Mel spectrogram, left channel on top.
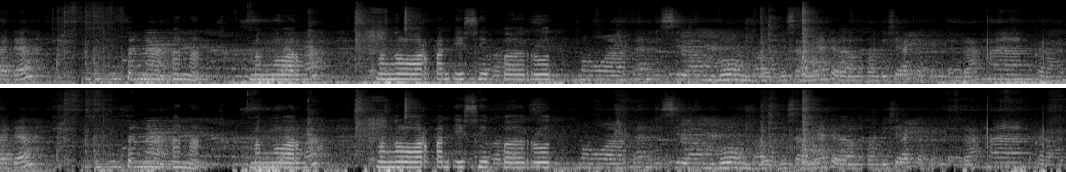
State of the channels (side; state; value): both; normal; correlation 0.59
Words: anak mengeluarkan isi perut, mengeluarkan isi lambung. Kalau misalnya dalam kondisi ada perdarahan,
